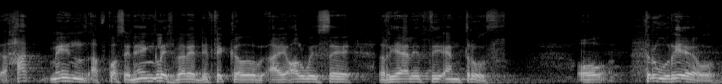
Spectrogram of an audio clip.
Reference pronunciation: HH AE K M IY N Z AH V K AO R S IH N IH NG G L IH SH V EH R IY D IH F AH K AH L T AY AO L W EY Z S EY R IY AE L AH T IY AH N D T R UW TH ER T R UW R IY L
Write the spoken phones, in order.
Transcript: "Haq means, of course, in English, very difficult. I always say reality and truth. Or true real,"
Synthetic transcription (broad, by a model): HH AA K M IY N S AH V K AO S IH N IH NG G L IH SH V EH R IY D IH F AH K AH L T AY AO L W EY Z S EY R IY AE L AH T IY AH N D T R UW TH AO T R UW R IY L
